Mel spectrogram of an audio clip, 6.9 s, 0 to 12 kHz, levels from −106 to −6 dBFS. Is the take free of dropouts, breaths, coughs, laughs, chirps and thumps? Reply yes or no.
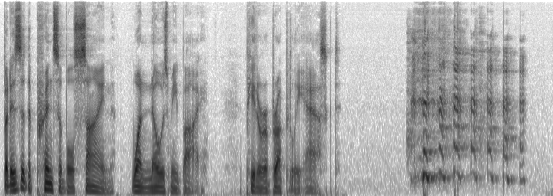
no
